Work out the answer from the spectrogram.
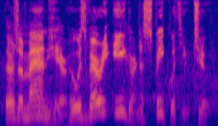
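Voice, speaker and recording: A man's voice: on the high side, sing-song, brisk, fairly bright tone, a little hiss or hum. A man playing a deferential, formally polite attendant in a video game. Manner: courteous, formal. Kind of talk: dramatic game dialogue.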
